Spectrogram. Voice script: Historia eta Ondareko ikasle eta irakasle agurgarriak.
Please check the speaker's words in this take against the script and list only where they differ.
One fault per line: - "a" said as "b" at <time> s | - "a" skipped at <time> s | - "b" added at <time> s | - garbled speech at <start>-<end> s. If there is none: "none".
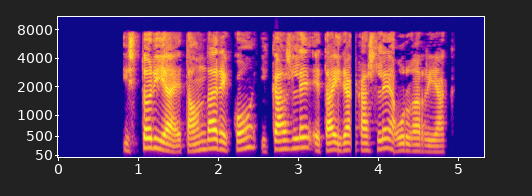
none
